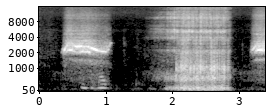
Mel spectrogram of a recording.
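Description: Two loud breathing sounds during sleep: a whistling, squeaky inward snore followed by a rough, noisy outward breath. Snoring.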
